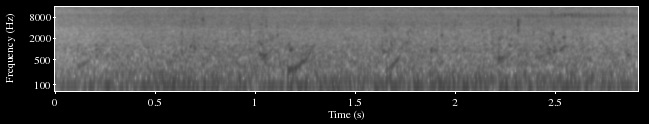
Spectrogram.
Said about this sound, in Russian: Только волны шумели, да ветер свистел над рекой.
